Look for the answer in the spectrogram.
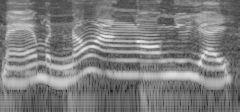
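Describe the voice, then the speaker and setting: A woman voicing a boastful, big-bellied young animal in a children's cartoon, with a childlike, whiny voice. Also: fairly bright tone. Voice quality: high, childlike. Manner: boastful, whiny when tired, drawn-out. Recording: music playing behind the voice.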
